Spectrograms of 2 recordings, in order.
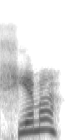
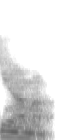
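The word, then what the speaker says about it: Sciama: nice papers of dennis i think it's chiema how do you spell it in english s c i am uh actually i don't think i pronounced that right either but it's i believe it's pronounced skiamo and i don't remember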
